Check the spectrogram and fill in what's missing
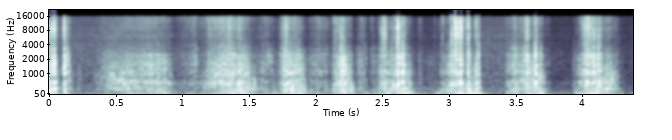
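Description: Fingertips and long nails scratch and rub across a white fabric bed sheet in nine separate strokes. Each is a soft, breathy scraping hiss with a bright, airy top. The strokes come at an uneven pace, and the first is a short, sharp scratch.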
